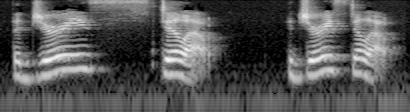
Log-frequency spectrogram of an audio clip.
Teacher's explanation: the S at the end of juries will link to still because they both have the S sound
